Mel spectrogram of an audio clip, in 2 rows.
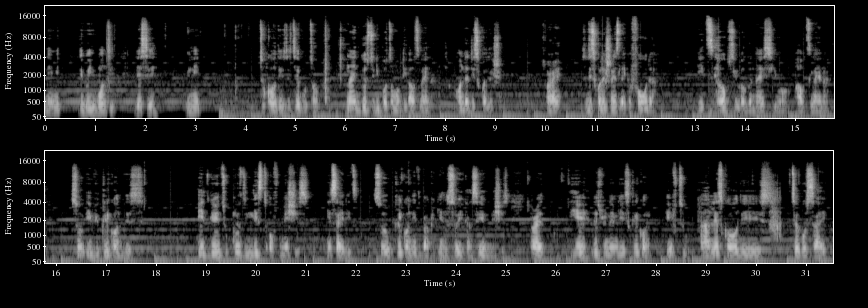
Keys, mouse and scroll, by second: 18.0 click, 23.2 click, 26.4 click, 28.8 F2.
